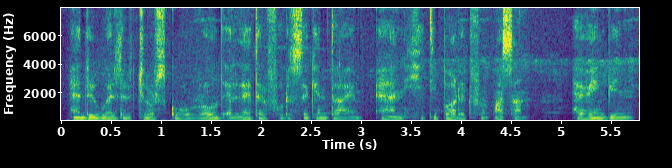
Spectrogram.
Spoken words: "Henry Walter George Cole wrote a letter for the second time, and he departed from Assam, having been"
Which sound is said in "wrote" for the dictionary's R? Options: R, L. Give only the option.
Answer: R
